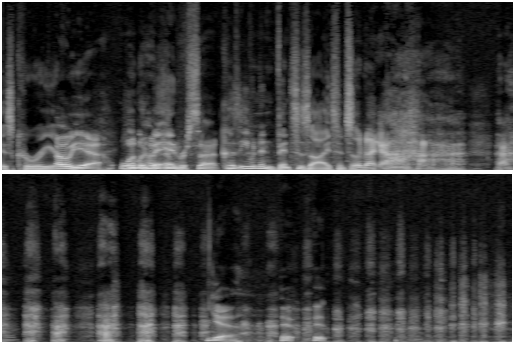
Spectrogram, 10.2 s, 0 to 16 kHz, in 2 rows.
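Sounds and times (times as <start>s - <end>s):
speech: 0.0s - 6.6s, 7.2s - 8.9s
person imitating a panting dog: 4.2s - 10.2s.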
